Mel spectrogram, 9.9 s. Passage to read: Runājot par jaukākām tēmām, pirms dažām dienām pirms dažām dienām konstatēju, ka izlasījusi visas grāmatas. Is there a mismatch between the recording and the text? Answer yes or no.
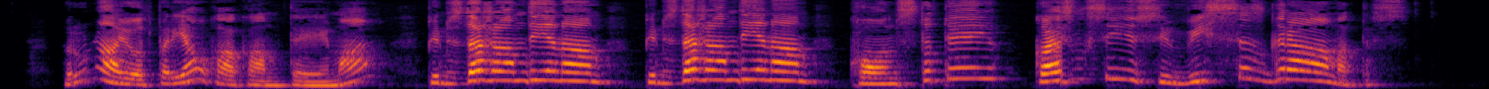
no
